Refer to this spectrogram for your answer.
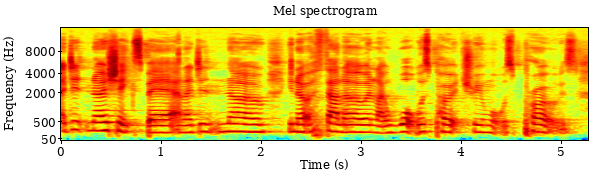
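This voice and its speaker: With audible room echo, a woman speaks fairly quickly at a fairly high pitch. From northern England, County Durham. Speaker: university student, panellist. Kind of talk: panel discussion. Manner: hesitant, many repetitions.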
